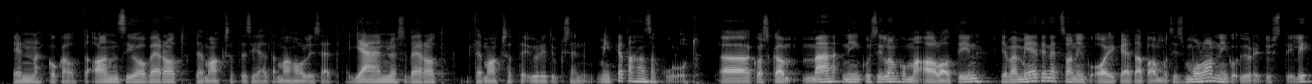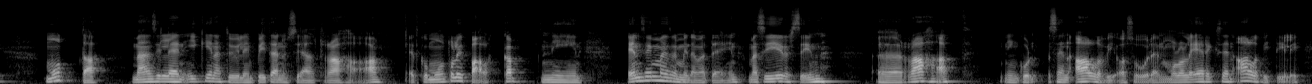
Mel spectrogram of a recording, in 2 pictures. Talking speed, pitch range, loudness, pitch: 160 wpm, 95-125 Hz, -28 LUFS, 105 Hz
